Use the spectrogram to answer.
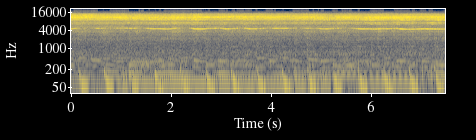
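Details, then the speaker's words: High steady whine of a dental drill with low grinding scrapes as a carbide bur cuts an endodontic access opening in a lower molar of a simulation model tooth; dental handpiece drilling. "di dalam melakukan eh pembukaan aks openening kita bisa dibant juga sama tip Ultrasonic dan bisa juga kita menggunakan bor suur karbida"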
